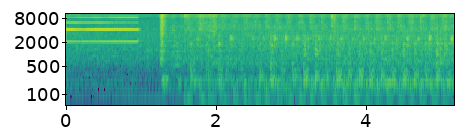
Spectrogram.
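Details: Tata Ace Gold diesel that stalled and wouldn't start, after replacing the water-damaged ECM board: short warning beep, quick crank, catches at once and settles into a steady, even idle; water-in-fuel light on; normal start.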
